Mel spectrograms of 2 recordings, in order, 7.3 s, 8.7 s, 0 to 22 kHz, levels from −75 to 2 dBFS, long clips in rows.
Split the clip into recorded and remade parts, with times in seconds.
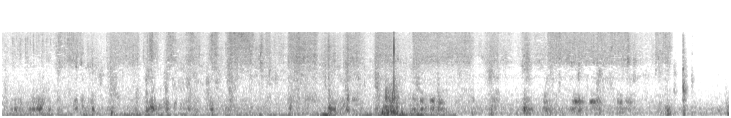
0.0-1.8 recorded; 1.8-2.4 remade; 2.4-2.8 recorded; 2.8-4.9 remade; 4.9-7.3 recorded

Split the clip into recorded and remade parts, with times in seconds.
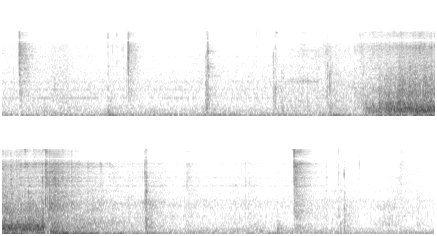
0.0-4.5 recorded; 4.5-7.6 remade; 7.6-8.7 recorded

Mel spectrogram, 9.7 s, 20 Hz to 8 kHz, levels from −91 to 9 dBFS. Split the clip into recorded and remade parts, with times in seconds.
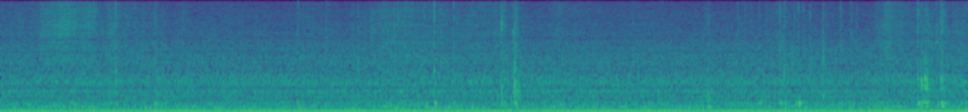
0.0-9.7 recorded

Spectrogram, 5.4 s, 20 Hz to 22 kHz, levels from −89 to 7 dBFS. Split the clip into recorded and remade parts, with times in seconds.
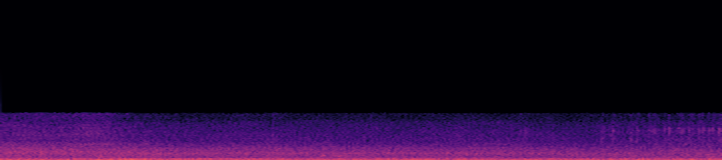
0.0-1.7 recorded; 1.7-2.2 remade; 2.2-3.1 recorded; 3.1-4.5 remade; 4.5-5.4 recorded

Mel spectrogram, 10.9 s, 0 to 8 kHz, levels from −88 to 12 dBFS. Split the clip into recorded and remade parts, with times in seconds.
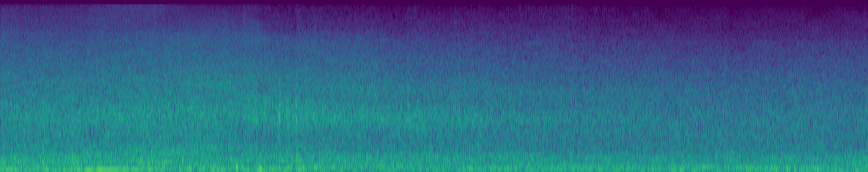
0.0-3.4 remade; 3.4-8.1 recorded; 8.1-10.9 remade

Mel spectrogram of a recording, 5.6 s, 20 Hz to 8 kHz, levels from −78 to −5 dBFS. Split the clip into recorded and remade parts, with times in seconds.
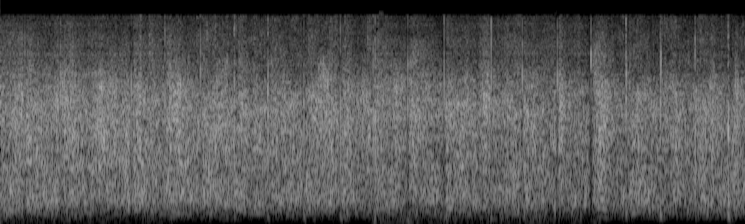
0.0-1.3 remade; 1.3-2.8 recorded; 2.8-4.5 remade; 4.5-5.6 recorded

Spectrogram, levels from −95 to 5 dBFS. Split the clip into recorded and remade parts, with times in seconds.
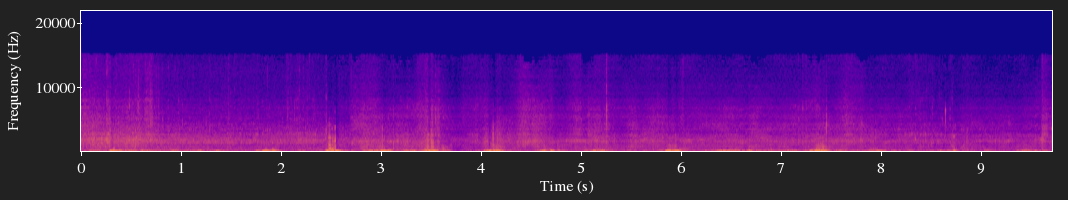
0.0-2.7 recorded; 2.7-8.3 remade; 8.3-8.8 recorded; 8.8-9.7 remade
